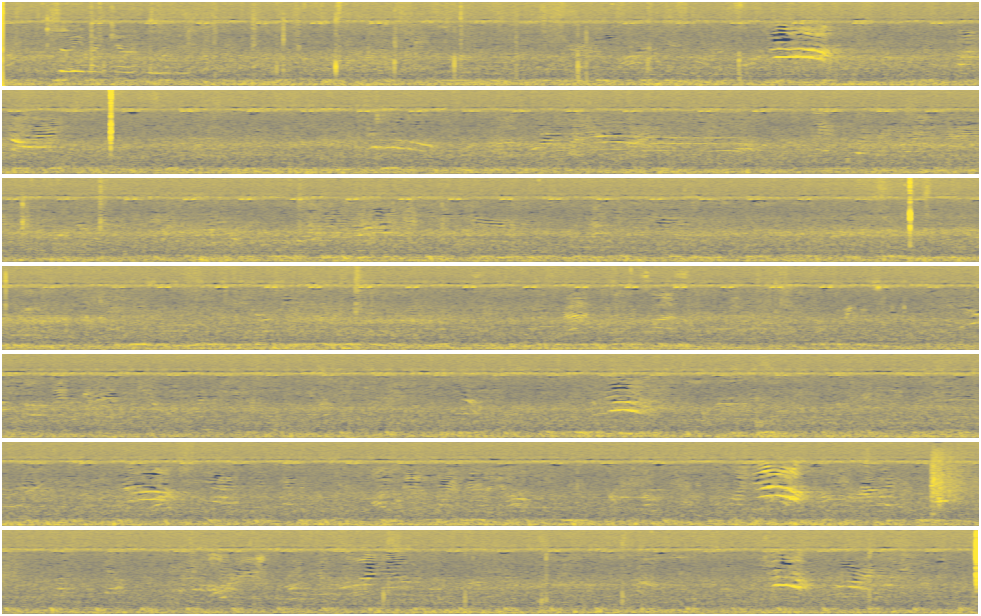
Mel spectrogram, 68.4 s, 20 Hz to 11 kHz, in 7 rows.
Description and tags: newyears party2
A party in the distance and fireworks and firecrackers recorded with Olympus DS-40 and unedited except to convert them to uploadable format.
